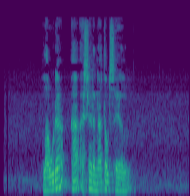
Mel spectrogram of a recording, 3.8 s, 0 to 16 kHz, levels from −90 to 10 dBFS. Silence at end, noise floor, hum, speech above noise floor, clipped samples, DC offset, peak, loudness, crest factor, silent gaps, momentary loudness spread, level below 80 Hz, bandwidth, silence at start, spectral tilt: 1.15 s; -59 dBFS; none; 33 dB; under 0.1%; under 0.1%; -10 dBFS; -27 LUFS; 18 dB; none; 10 LU; -72 dBFS; 11.5 kHz; 0.85 s; -5 dB/octave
